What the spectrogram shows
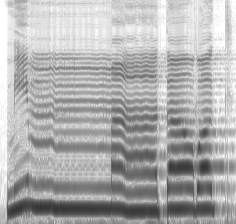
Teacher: Cara membacanya kita panjangkan mimnya 2 harokat. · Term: madhabi'i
